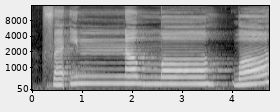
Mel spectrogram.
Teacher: Maka alif lam ini tidak kita baca atau disebut dengan idgham syamsi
